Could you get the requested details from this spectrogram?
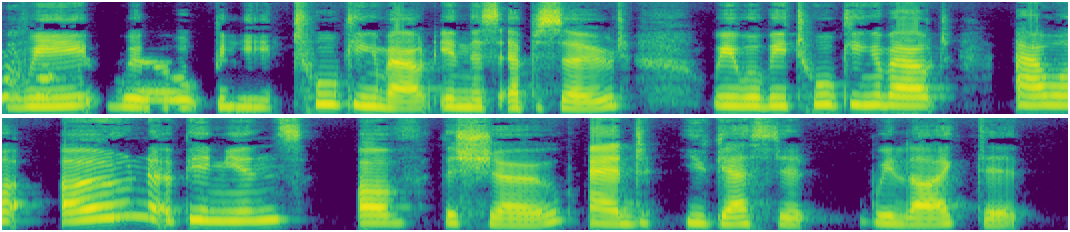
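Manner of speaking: put-on, fake British English accent. Opening a podcast episode about Bridgerton: put-on British accent. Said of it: "we both started doing this episode with British accents".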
